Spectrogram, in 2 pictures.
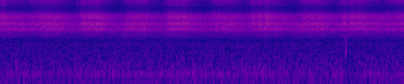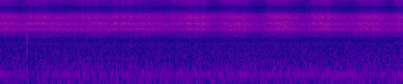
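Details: Cicada swarm calling at night in summer, a dense continuous high hissing buzz that swells and fades slightly about once every second or so, with no other clear sounds.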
